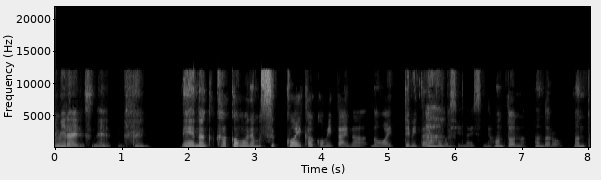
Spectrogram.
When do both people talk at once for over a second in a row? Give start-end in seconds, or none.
none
